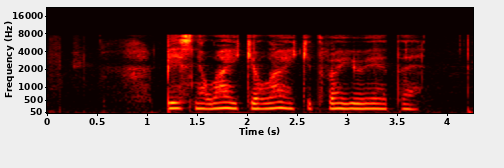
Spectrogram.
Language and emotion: Russian, positive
